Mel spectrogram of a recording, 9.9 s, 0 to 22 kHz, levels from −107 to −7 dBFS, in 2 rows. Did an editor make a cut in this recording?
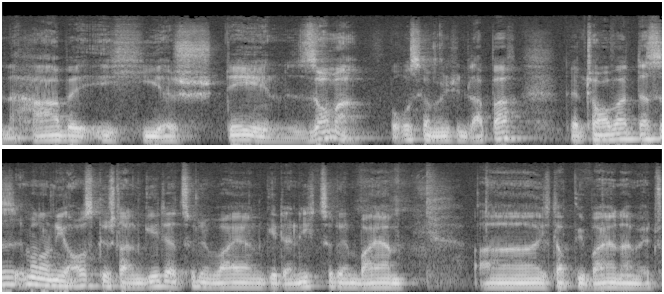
no; 0 cuts

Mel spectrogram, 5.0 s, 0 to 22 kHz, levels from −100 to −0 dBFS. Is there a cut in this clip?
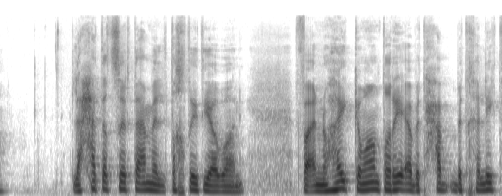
no; 0 cuts

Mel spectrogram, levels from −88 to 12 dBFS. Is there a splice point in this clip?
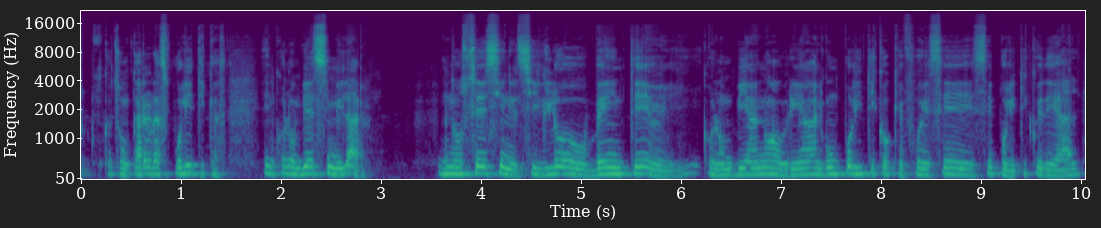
no; 0 cuts

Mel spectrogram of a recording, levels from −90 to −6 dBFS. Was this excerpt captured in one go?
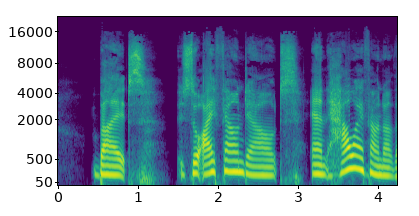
yes; 0 cuts

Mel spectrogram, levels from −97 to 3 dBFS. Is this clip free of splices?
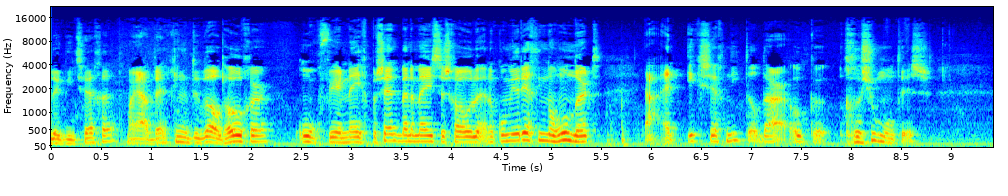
no; 1 cut; at 1.7 s

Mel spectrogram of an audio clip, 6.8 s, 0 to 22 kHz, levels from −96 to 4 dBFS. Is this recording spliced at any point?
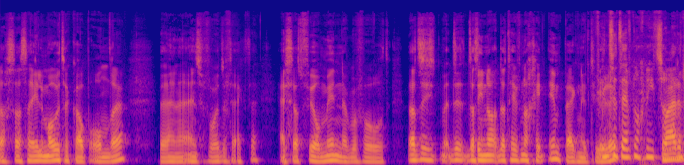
yes; 4 cuts; at 1.6 s, 2.3 s, 2.8 s, 4.8 s

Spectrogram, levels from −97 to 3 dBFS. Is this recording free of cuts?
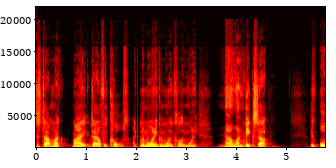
no; 3 cuts; at 1.1 s, 2.1 s, 2.5 s

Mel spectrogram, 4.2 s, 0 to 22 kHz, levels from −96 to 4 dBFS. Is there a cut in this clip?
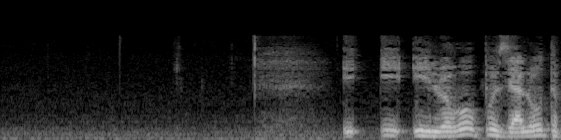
yes; 1 cut; at 2.5 s

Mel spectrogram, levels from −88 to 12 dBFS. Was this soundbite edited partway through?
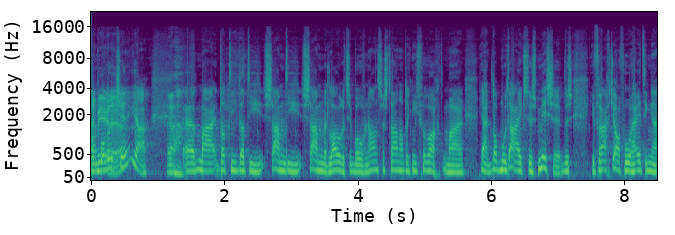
yes; 2 cuts; at 2.9 s, 6.0 s

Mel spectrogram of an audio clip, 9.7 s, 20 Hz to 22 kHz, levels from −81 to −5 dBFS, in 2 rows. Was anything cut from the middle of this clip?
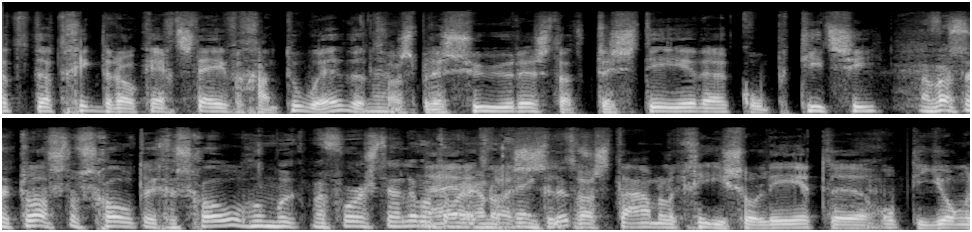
yes; 3 cuts; at 2.1 s, 2.9 s, 5.2 s

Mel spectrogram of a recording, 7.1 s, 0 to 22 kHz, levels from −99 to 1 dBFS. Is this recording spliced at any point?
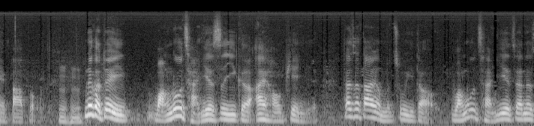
no; 0 cuts

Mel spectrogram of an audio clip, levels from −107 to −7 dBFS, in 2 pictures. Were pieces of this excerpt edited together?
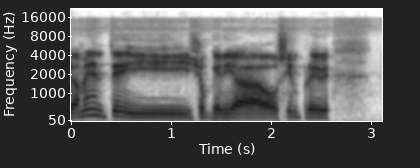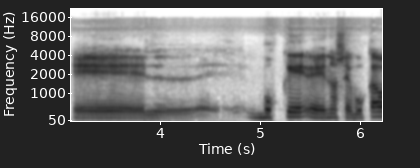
no; 0 cuts

